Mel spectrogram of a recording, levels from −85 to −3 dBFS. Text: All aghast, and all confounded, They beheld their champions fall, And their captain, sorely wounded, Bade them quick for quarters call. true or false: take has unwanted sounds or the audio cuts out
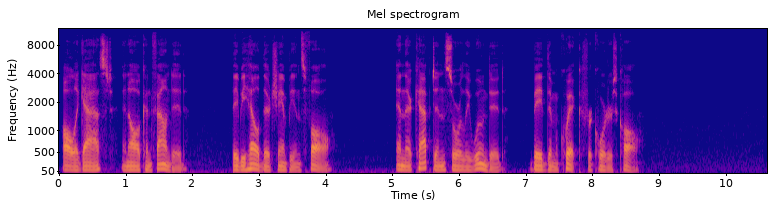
false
